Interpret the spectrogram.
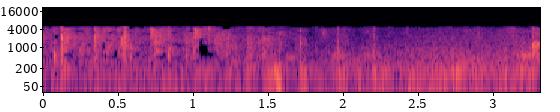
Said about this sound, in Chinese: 好，俾啲掌声啊，大家。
